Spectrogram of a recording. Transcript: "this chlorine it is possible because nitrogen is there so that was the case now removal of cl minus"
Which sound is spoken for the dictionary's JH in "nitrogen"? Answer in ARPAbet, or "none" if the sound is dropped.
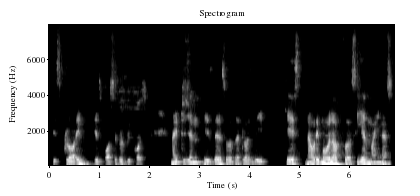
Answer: JH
